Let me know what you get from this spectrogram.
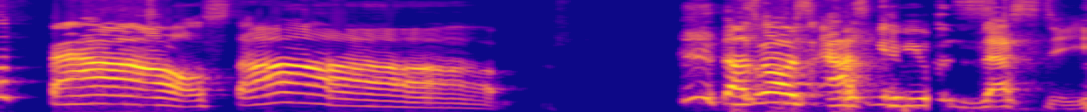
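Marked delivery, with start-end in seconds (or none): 0.0-2.6 very slow, high, loud, stretched-out complaining tone. Explaining why they asked, imitating how he talks. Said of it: "He goes like".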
